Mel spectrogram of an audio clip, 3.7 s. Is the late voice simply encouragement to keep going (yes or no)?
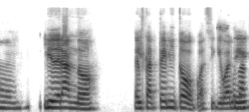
no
